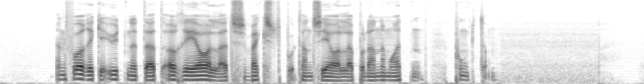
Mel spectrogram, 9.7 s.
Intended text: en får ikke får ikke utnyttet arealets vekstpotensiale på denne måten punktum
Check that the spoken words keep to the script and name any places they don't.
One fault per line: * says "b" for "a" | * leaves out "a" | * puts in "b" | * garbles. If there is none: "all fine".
* leaves out "får ikke"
